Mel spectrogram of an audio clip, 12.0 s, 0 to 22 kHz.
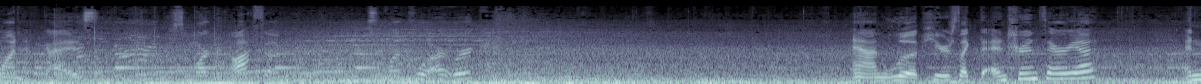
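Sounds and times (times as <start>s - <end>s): low rumbling outdoor noise: 0.0s - 12.0s.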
